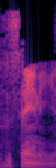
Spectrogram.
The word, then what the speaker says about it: Husseini: Is that how you pronounce his name? – I pronounce it Husseini.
